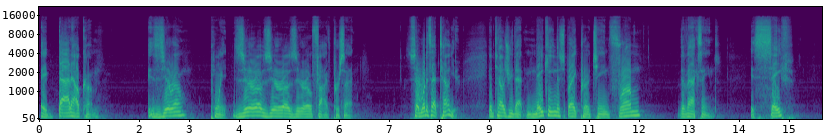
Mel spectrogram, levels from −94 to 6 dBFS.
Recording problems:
distortion; slight; 10 dB below the speech

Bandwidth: 15 kHz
